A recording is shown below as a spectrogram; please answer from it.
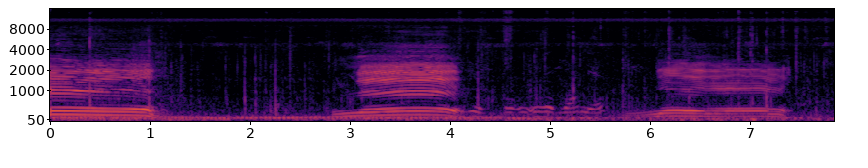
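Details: Herded cattle driven through forest toward their shed, jumping happily; three long, deep, droning moos about three seconds apart, each swelling then falling away, over steady low rumbling background.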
